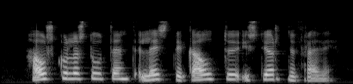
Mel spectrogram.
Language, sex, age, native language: Icelandic, female, 40-49, Icelandic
